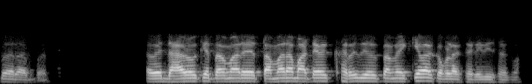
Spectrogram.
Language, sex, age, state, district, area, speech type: Gujarati, male, 30-45, Gujarat, Valsad, urban, conversation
